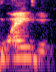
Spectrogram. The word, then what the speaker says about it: wenge: Somebody said I was mispronouncing that. I don't care. Wenge. I looked it up. It's Wangy.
